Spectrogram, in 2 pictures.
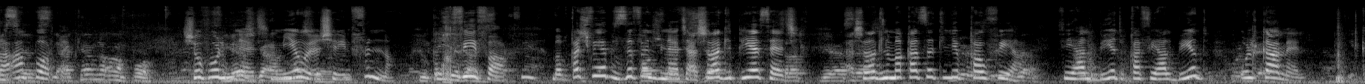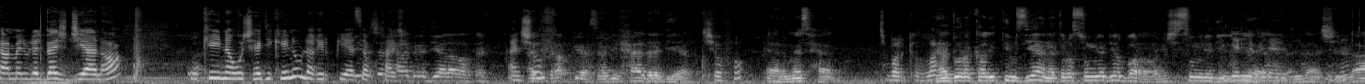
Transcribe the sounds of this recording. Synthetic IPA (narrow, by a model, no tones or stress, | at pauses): ʔæ̃poɾt̪ɑ | ʃufulbnæt̪məjːawʕəʃɾinfənːa | wxfifamæbqɑʃfihæbəzːæfælbnæt̪ʕaʃɾˤɑt̪əlpjæsæt̪ʕaʃɾˤɑt̪əlmɑqɑsæt̪lːib̚qɑufihæ | fihælbid̪ˤb̚qɑfihælbid̪ˤ | wəlkæmæl | əlkæmælwlːælbæʒd̪jælhæ | wkæjnæwəʃhæd̪ikæjnæwlːæɣiɾpjæsabqɑʃɾd̪ælˤ | ʔænʃufsd̪ilħad̪ɾd̪jælʃufu | ʔəɾˤmæsħad̪ɾ | t̪bɑɾˤkəlˤːɑhæd̪uɾˤɑkɑlit̪ːimzjænæt̪ɾˤɑsːumijːæd̪jælbɑɾˤɑdˤbæʃisːumijæd̪jædljææd̪lːæʃiæ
